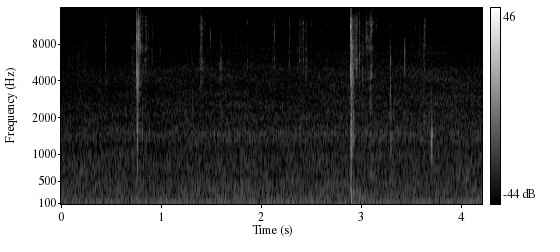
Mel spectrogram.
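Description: Handling clicks as a jig is worked free from a largemouth bass's mouth: a few sharp clicks and taps, the loudest about three seconds in, over a steady low hum.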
